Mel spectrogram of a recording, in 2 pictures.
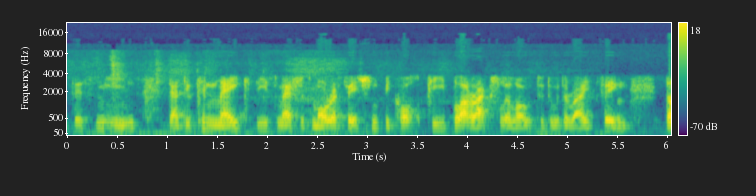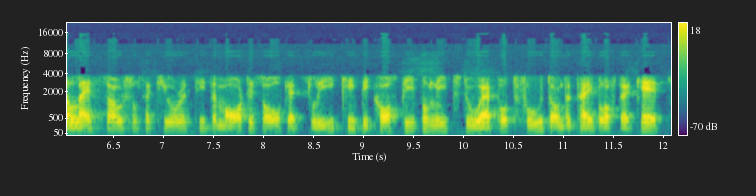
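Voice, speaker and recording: A man's voice: a little high, slightly rough, phone-quality sound. A man with a Swiss accent explaining things emphatically as a medical expert in a radio interview. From Switzerland. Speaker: doctor and public health adviser interviewed as expert.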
